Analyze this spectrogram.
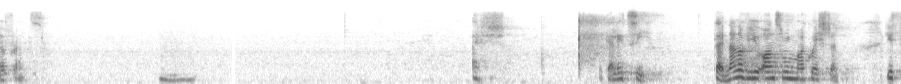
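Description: A young woman speaks calmly, heard through a microphone.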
